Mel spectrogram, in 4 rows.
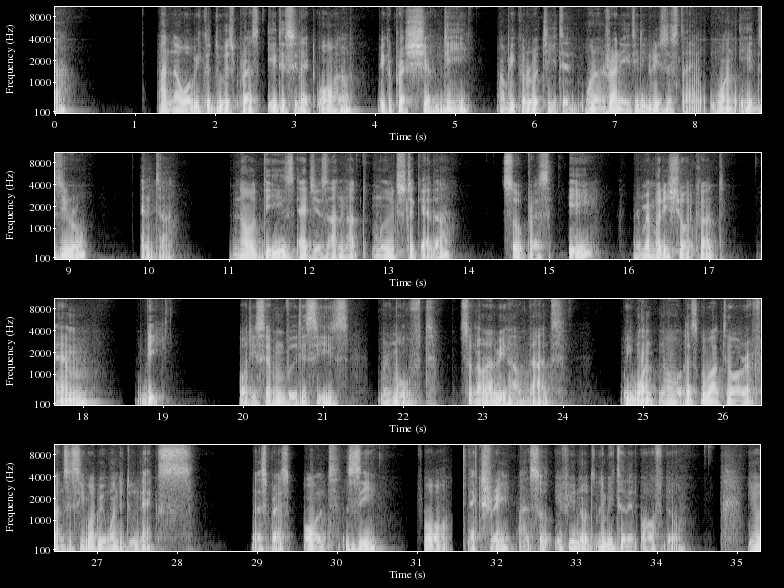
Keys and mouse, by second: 2.6 a, 4.2 shift+d, 7.3 r, 11.0 click, 12.0 click, 12.6 click, 13.4 g, 15.1 a, 16.5 click, 17.6 m, 21.7 middle click, 22.6 alt+a, 22.6 Tab, 22.9 middle click, 24.2 shift+click, 26.5 KP_1, 29.0 shift+click, 30.5 alt+z, 34.6 click.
